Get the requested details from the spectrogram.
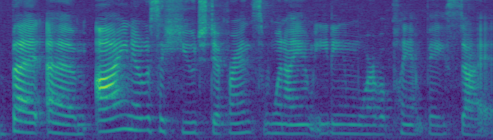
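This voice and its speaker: A woman speaks at a moderate pace with a medium pitch and fairly even intonation. Her tone is bright and sharp, and the room echo is audible. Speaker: lifestyle vlogger. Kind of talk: personal vlog talk. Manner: light and airy.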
